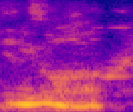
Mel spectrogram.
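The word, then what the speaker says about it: Gjøa: But the ship, from my research, is pronounced Yoa by the Norwegians.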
